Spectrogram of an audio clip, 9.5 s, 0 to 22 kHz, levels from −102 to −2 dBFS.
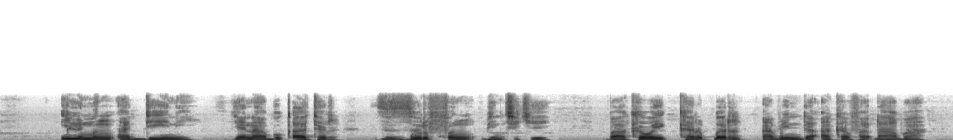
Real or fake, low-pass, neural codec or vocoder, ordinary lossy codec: real; 7.2 kHz; none; none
